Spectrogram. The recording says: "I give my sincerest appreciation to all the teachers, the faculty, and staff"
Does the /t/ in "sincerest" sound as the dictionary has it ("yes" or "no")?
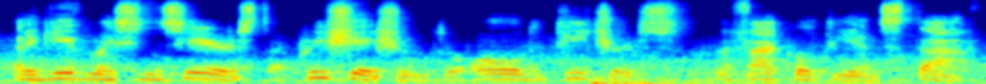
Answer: yes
